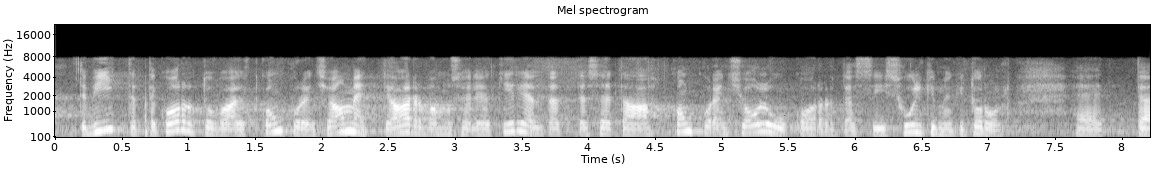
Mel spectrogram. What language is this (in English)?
Estonian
